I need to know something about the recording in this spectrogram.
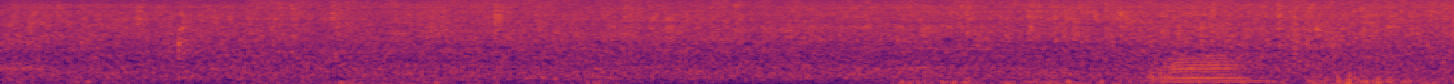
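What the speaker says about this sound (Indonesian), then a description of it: "waterfall" A waterfall pours as a dense, steady hiss of falling water close by, continuous and fairly loud, with a brief voice near the end over the rush.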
